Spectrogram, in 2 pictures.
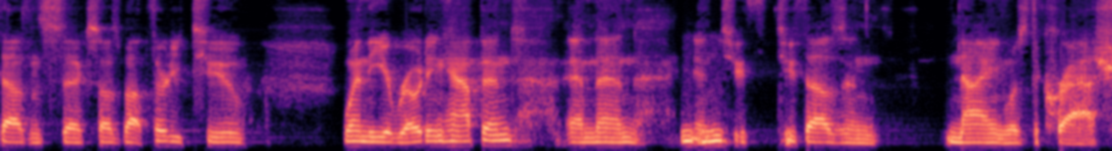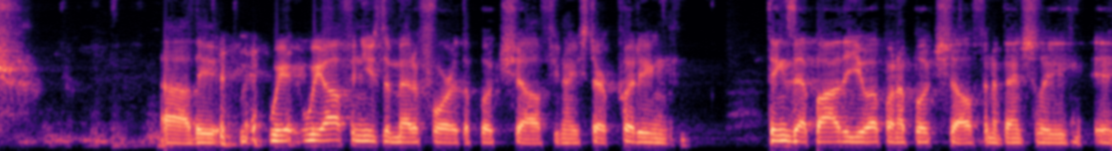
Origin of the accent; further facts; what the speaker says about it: San Gabriel Valley, California, United States; I grew up in the sister San Gabriel Valley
